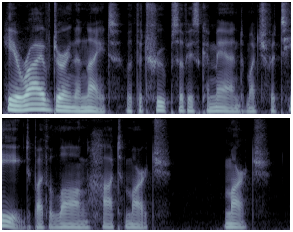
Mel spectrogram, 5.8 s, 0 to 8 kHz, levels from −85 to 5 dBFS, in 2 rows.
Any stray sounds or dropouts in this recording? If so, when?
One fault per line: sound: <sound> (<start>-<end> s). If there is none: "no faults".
no faults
